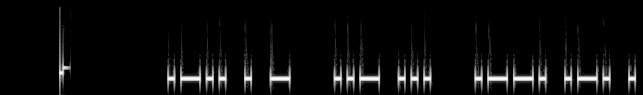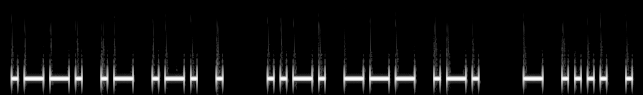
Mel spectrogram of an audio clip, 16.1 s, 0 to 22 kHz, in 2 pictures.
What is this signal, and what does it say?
Morse code, heard as a keyed tone, about 15 wpm, 700 Hz. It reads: LET US PREPARE FOR THE
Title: Sentences from Top 1000 Words - Review Part 6 - 15wpm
